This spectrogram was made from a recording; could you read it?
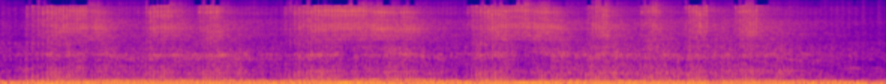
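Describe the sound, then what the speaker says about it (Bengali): A motorcycle engine runs up close with a loud, continuous mechanical drone, swelling with short revs that rise and fall and then ease back. "বাইকের সাউন্ড দেখছেন পুরো আগুন বরাবর"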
